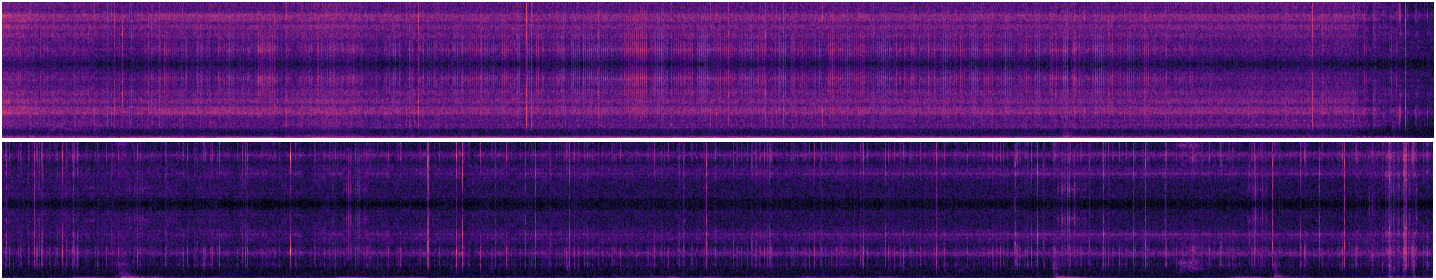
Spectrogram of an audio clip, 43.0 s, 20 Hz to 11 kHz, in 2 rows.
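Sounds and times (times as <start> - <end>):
truck engine rumbling: 0.0 - 42.9
faint clicks: 0.4 - 17.9, 19.4 - 42.9.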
